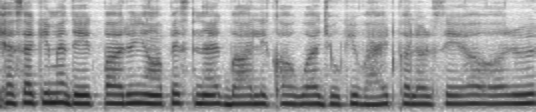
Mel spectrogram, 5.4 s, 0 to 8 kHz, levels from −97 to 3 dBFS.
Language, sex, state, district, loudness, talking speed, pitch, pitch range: Hindi, female, Chhattisgarh, Kabirdham, -14 LUFS, 235 wpm, 230 Hz, 220-235 Hz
